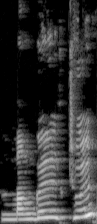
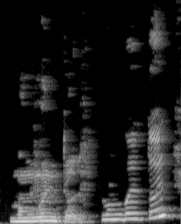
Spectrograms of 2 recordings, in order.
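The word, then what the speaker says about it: Munguntuul: Even though Humpy's opponent, that is I think Mangaltul. How do you pronounce the name? Mangaltul. Munguntul.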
